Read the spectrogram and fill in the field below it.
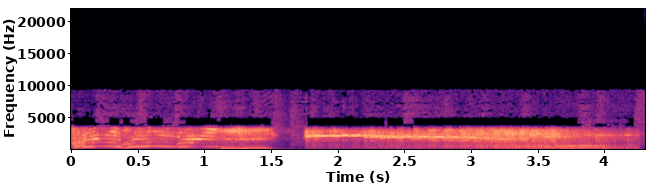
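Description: A loud horse neigh with a shaky, wavering pitch lasts over a second, then cuts to a brief gap followed by a steady, noisy rush of sound.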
